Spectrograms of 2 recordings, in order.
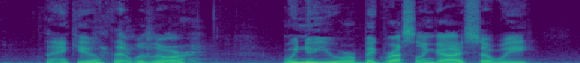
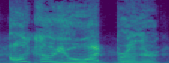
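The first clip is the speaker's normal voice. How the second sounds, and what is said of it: Pro wrestler impression. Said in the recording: “the Macho Man Randy Savage impression is iconic ... your Macho Man impression.”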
